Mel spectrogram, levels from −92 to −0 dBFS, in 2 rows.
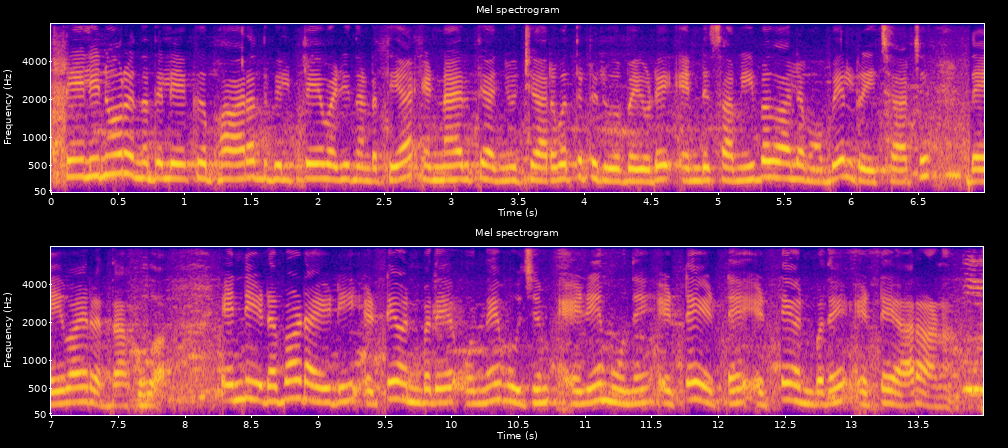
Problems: constant background noise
